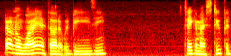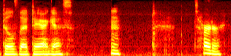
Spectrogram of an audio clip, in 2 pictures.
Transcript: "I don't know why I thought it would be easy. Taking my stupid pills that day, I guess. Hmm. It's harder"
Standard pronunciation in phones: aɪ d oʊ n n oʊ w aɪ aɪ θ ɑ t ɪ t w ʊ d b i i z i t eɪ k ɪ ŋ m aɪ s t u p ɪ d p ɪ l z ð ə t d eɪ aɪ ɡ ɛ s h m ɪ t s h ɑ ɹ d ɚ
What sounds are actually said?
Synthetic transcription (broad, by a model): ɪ d oʊ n n oʊ w aɪ aɪ θ ɑ t ɪ t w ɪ d b i i z i t eɪ k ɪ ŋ m aɪ s t u p ɪ d p ɪ l z ð ə t d eɪ aɪ ɡ ɛ s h m ɪ t s h ɑ ɹ d ɚ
